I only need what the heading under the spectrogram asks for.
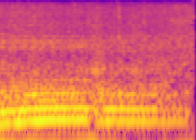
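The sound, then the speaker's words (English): An engine runs in neutral with the choke on just after starting, giving a loud, steady low rumble that dips slightly partway through and carries on evenly. “choke, check it's in neutral and push the button. didn't work, it's already riched up. There we go.”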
